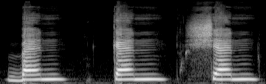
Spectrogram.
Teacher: کسی بھی حرف پہ جب تنوین ہوتی ہے تو اس وقت آپ نے اس میں جو غنہ آتا ہے، جو اینڈ میں نون کی آواز آتی ہے، اس کو آپ نے زیادہ لمبا نہیں کرنا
